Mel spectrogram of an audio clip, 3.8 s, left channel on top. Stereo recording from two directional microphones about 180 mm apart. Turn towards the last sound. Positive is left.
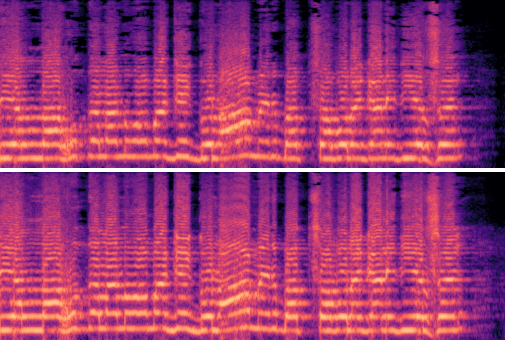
turn(degrees=-20)  # may be behind; listen again after turning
